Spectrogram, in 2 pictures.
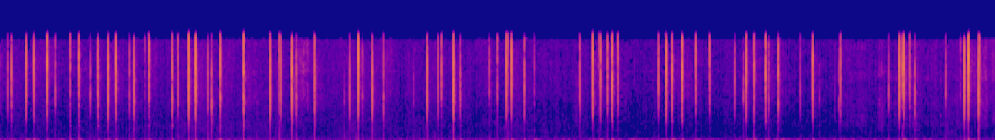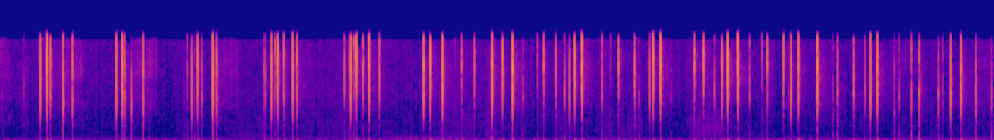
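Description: Long nails tap rapidly and continuously on a lit, wax-filled red glass candle jar. The taps are quiet, short and bright clicks with almost no ring, set over a faint low rumble.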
